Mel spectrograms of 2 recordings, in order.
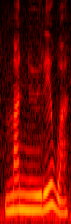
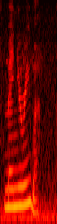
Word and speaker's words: Manurewa: By that I mean saying manurewa instead of manurewa, by saying tōtara instead of tautra.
